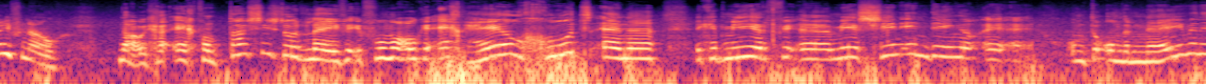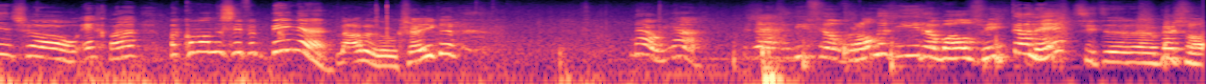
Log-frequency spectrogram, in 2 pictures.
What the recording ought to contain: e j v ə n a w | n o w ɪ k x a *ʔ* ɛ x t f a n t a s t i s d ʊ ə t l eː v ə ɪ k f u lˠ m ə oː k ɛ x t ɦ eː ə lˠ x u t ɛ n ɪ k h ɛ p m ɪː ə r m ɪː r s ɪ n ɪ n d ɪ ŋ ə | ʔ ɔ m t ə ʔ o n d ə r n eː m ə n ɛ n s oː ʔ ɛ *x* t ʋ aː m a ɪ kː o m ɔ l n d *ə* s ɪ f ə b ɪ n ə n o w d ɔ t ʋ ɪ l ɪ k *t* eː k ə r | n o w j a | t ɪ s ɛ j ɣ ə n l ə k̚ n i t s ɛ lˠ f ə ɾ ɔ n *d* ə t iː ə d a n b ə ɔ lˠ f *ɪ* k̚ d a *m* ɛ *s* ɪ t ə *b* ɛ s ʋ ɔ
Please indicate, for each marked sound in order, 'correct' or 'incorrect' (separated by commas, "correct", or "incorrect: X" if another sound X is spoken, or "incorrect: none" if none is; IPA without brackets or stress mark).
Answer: correct, correct, correct, incorrect: s, correct, correct, incorrect: n, correct, correct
